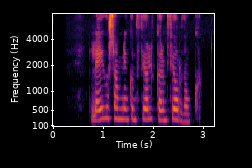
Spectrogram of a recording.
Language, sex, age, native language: Icelandic, female, 40-49, Icelandic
